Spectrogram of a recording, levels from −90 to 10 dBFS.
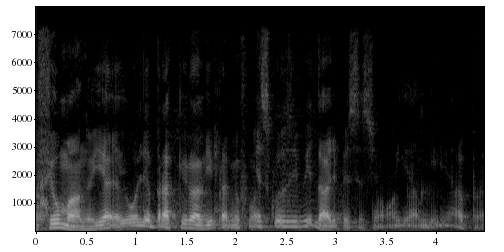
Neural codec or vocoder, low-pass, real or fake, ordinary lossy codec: none; 7.2 kHz; real; none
